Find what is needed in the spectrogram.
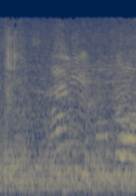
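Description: Many children's voices chattering at once, high-pitched and overlapping, with no clear words.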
